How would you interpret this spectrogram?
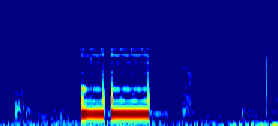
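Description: A telephone line tone after a dropped call: two steady electronic beeps at one constant pitch, a short one then a longer one, loud against near silence with no talking.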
